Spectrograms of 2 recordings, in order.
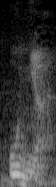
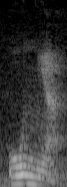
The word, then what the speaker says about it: uña: The first one, uña, uña, uña, uña. Uña means nail, nail, nail. So, uña, nail.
